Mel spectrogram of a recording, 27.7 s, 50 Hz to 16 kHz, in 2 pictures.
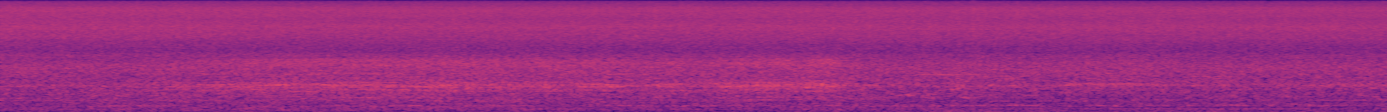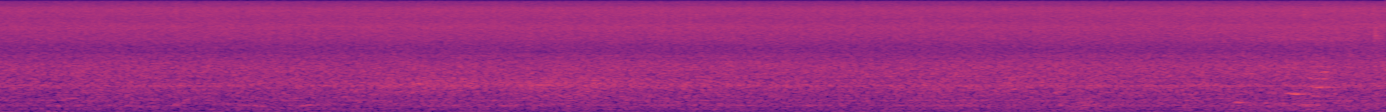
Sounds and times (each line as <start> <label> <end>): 0.0 started to rain 27.7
